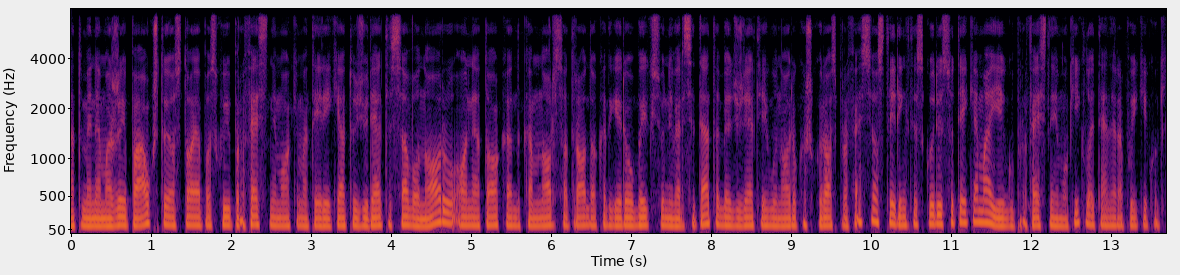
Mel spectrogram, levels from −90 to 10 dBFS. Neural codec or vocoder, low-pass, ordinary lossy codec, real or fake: none; 7.2 kHz; Opus, 64 kbps; real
